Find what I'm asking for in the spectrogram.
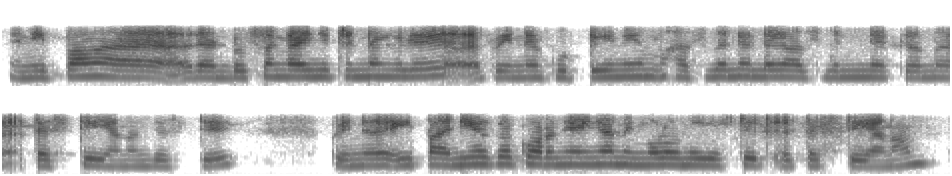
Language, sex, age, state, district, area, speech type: Malayalam, female, 18-30, Kerala, Wayanad, rural, conversation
